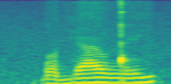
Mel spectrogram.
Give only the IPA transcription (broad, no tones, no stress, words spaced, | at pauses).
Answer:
ɓɔbʲaːo̯ŋ͡ǃej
